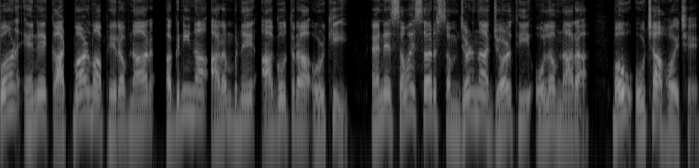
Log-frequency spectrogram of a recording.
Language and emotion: Gujarati, neutral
